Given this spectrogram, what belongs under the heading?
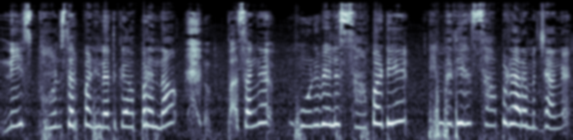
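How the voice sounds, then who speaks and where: A woman voicing an emotional young woman in a cartoon love story, halting and tearful as she thanks her fiancé. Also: very high voice, heavy background noise. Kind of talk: cartoon voice acting.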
